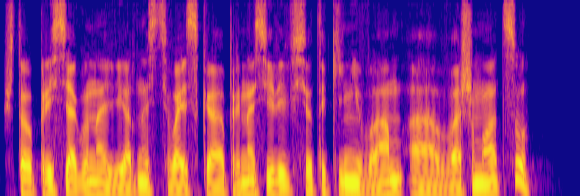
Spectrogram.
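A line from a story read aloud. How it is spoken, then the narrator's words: Calm objection. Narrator (Russian): спокойно возразил Селдон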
